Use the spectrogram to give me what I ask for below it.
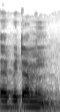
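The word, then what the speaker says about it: epitome: Pronunciation देख लो एक, तो क्या है इसका मतलब, एपिटमी, ठीक है।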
